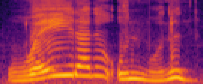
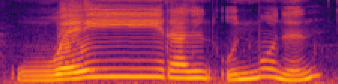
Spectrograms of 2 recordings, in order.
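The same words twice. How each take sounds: First: Said in the usual way. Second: 웨이 drawn out long and high; stretched 웨이. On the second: Shown as a demonstration. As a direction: stretch the vowels of 웨이 slowly before the rest. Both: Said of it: "다시".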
